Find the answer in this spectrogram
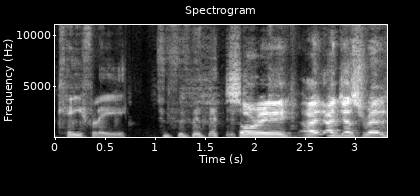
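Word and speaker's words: Keighley: The saying of Keithley, saying Kaylee instead of Keithley.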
